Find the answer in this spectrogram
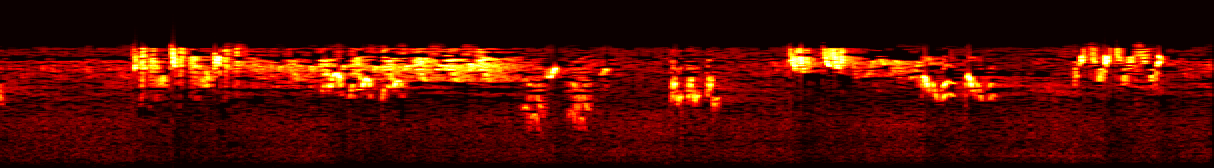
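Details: Long thrasher song made of many different phrases: rapid chattering runs, downslurred whistles and clipped notes following one another with brief breaks, bright and varied throughout.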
